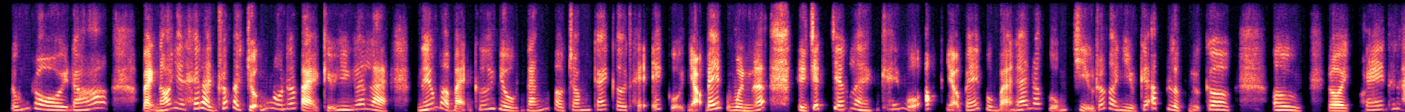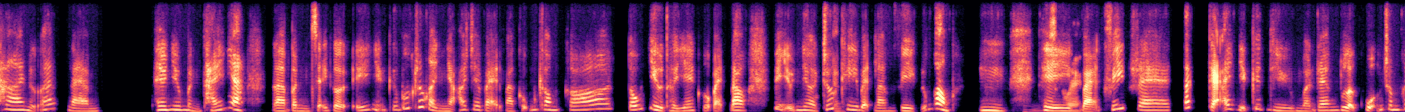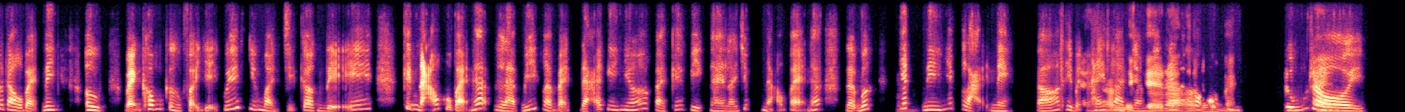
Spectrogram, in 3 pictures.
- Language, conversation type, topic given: Vietnamese, advice, Làm sao để giảm tình trạng mơ hồ tinh thần và cải thiện khả năng tập trung?
- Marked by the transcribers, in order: tapping; other background noise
